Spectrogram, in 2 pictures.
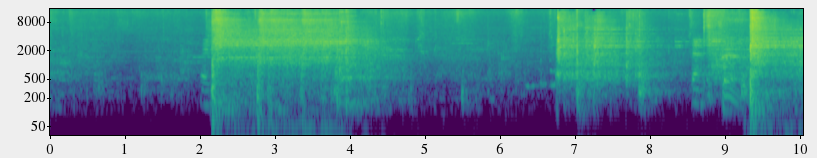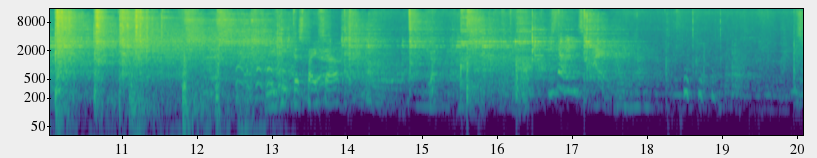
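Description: Barbells and bumper plates being handled and set down in a weightlifting gym: a sudden clang about two seconds in, another near seven seconds, then a busy run of metal clanks and knocks with ringing from about nine to thirteen seconds.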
